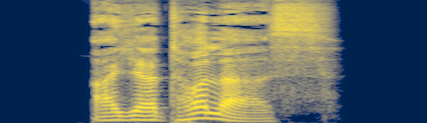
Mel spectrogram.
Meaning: plural of Ajatollah
- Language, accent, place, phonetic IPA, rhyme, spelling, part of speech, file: German, Germany, Berlin, [ˌajaˈtɔlas], -ɔlas, Ajatollahs, noun, De-Ajatollahs.ogg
